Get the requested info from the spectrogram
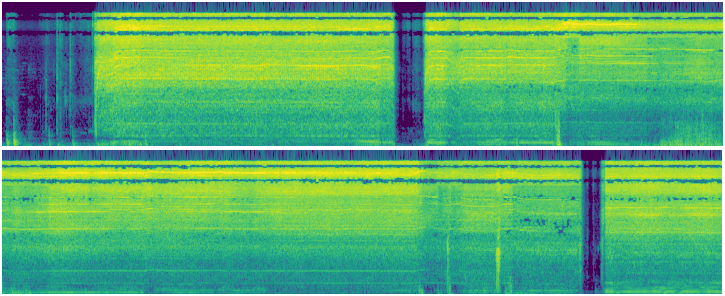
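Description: Handheld drill spinning a cotton buffing wheel against a tail light lens, a steady motor whine with the rub of the wheel on the lens. It starts about two seconds in after a few handling knocks, stops briefly about eight seconds in, runs on, and stops briefly again near the end before starting once more.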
